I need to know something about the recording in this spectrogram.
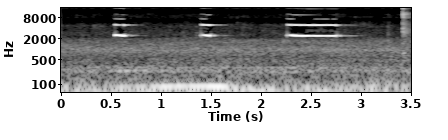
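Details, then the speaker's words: Reebok ZR9 treadmill after a fix for an intermittent beeping fault: three clear high start-up beeps, two short then one longer, over a low room hum; console now starts normally and the machine is fully working. "and we've gone from an intermittent bleep head to a fully working machine"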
